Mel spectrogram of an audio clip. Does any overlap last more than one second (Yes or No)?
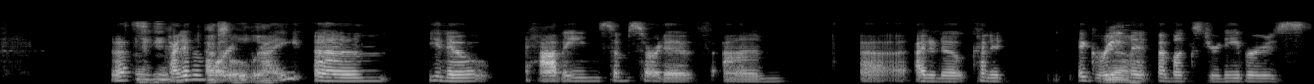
Yes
